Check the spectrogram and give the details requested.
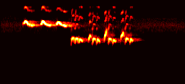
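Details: Brown-chested jungle flycatcher song seeking a rival: one quick, sweet phrase of high whistled notes that steps down into a rapid warbling flourish, lasting just over a second, otherwise quiet.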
